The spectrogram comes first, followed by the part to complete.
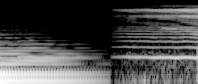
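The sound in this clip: Mosquito buzzing during a mosquito plague: a steady, harmonic insect drone that is low in the first half, then dips and returns as a higher, thinner whine.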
